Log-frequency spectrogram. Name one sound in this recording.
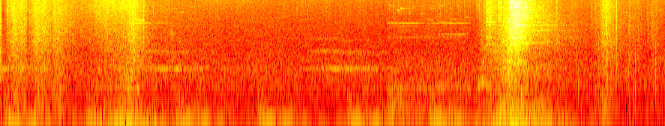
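Crackling electric magic buzzes and zaps in bursts.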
